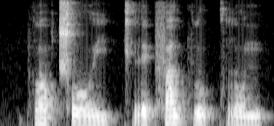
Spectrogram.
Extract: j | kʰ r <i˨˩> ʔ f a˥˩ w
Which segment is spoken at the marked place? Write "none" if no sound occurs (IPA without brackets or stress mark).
e˨˩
